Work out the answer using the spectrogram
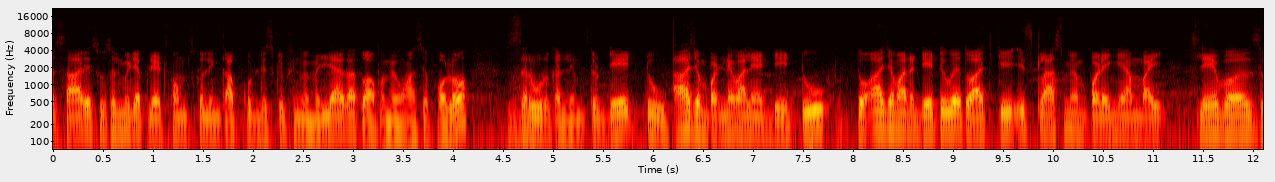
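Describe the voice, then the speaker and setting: A young man giving a casual, chatty online English lesson. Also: a little high. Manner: chatty, loose, reassuring, calls listeners bhai. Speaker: English teacher. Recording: thin phone-like audio with faint hiss.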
